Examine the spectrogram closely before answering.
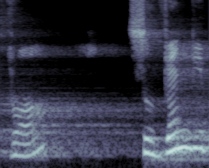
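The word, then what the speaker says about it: راء: To pronounce ra, we will touch the tip of tongue to the back side gums of upper to front teeth like ra, ra, ra.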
